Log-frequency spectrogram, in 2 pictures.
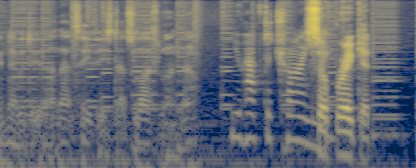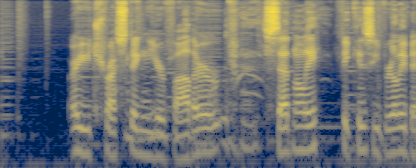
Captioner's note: wheeze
